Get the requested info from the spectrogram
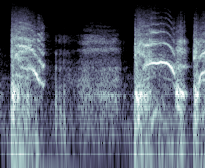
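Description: A man coughs and clears his throat in short bursts, with a breath between. A brief voiced sound follows about a second and a half in.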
